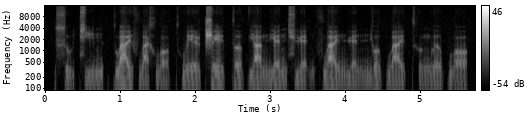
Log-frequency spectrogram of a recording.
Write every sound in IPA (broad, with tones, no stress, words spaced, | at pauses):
sṵ˨˩t͡ɕi˧˥n | t̪wa˥˩ɪ̯fwä˩xwɔ̰˨˩ t̪ʰwe˧˥ɪ̯ʈ͡ʂe˥ɪ̯ t̪ɤ˥t̪jä˥˧n̪jɛ˥˩n ɕɥɛ̰˨˩nfwa˥˩ɪ̯n̪ɥɛ̰˨˩n n̪jo˥˩ʊ̯pwa˧˥ɪ̯ t̪ʰʊ˧˥ŋ lɤ˧˥pwɔ˥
